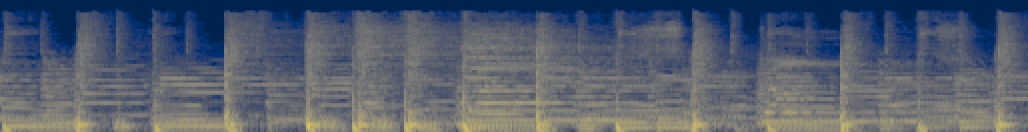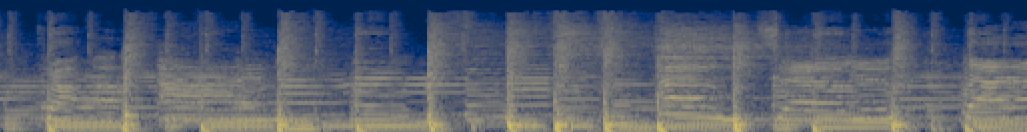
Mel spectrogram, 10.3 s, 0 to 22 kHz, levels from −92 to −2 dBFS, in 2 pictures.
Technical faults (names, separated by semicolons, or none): none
